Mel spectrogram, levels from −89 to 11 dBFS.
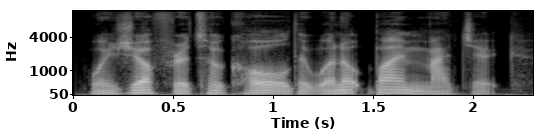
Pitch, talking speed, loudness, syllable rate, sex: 95 Hz, 235 wpm, -19 LUFS, 5.1 syllables/s, male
